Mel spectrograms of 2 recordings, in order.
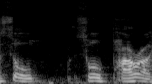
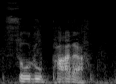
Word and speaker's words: Solpara: It's called a Solpara here in English, but in Japan it's pronounced Sorupara.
